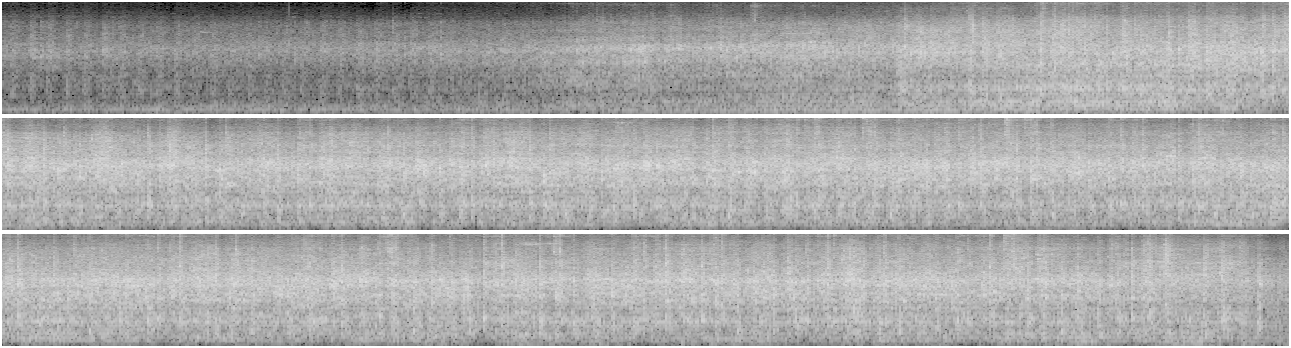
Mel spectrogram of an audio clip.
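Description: Diesel-hauled passenger train approaching and passing close by. The locomotive grows louder over the first several seconds, then the coaches' wheels make a loud, steady rolling clatter on the rails as the carriages go past. The sound drops off as the last coach clears.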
